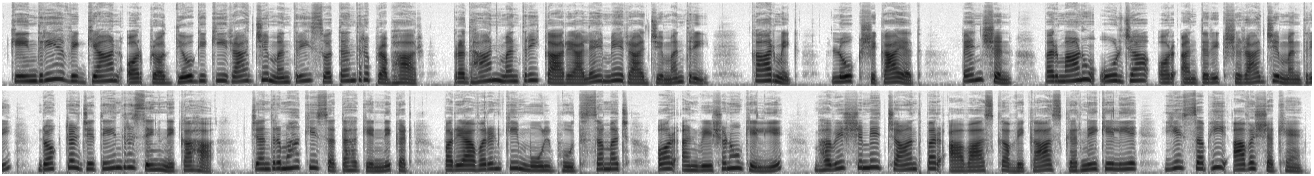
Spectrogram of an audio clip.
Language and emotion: Hindi, neutral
